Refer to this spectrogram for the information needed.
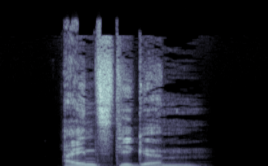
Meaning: strong dative masculine/neuter singular of einstig
- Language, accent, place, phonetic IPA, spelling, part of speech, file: German, Germany, Berlin, [ˈaɪ̯nstɪɡəm], einstigem, adjective, De-einstigem.ogg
